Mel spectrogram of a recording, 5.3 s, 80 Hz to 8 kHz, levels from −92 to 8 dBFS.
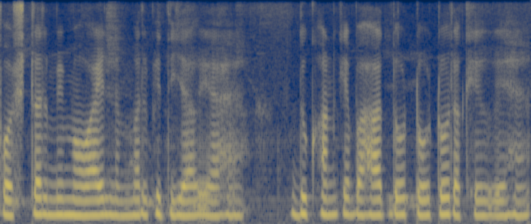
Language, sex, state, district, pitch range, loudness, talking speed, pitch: Hindi, female, Jharkhand, Deoghar, 195-210 Hz, -17 LUFS, 180 wpm, 200 Hz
